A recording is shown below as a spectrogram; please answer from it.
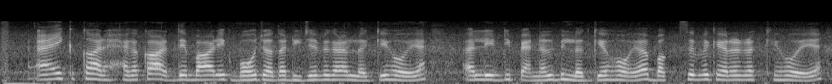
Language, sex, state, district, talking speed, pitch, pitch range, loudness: Punjabi, female, Punjab, Pathankot, 185 wpm, 210 Hz, 205-225 Hz, -15 LUFS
